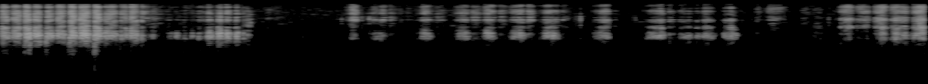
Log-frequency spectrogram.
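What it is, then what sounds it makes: Pencil strokes on paper over a hardboard clipboard. A yellow wooden pencil draws long graphite strokes on white paper resting on a brown hardboard clipboard, sketching a fox's neck and chest. Dense, bright scratching and rubbing fills the opening seconds, then after a brief quiet gap, shorter strokes come in quick, uneven bursts before a final run of continuous scratching. The sound is quiet, airy and high, with no low end.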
